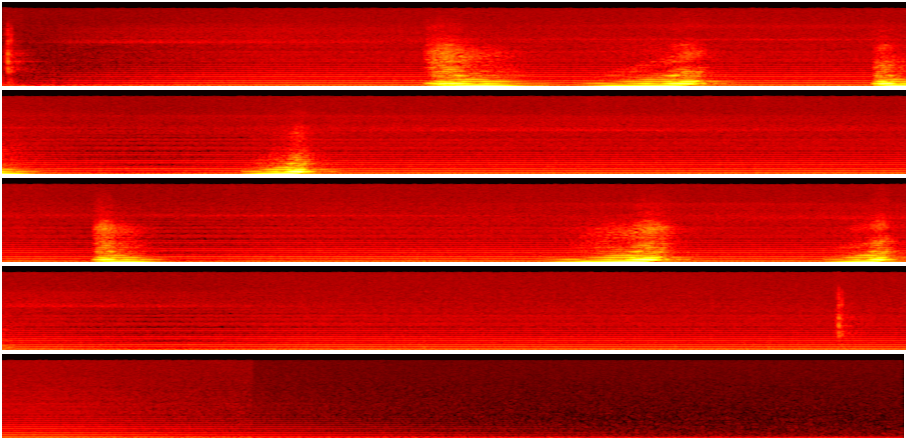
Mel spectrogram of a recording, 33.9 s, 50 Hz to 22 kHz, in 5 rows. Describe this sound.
An emulation of a light saber from the movie Star Wars. Made by timestretching and reversing several cello samples. The background hum is a low pitched square wave generated by the 3xOsc in FL Studio. At the beginning, the lightsaber is switched on. That sound was made by lightly clicking two drumsticks together. I will upload that sample soon.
